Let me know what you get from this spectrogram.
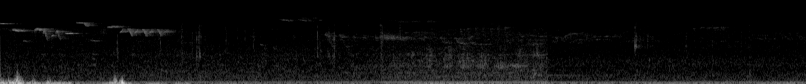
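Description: Small garden songbirds singing, starting with a quick run of repeated high notes that ends about two seconds in, then only faint scattered calls. Near the start, two low thumps come as a tit hops and pecks on the wooden feeder tray close to the microphone.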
